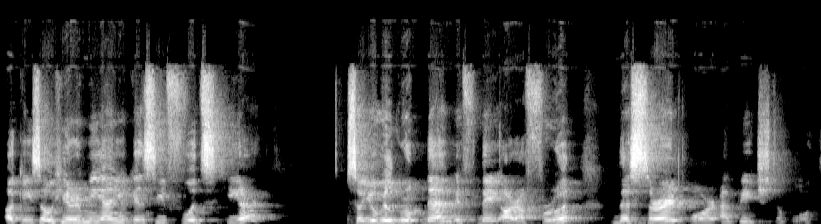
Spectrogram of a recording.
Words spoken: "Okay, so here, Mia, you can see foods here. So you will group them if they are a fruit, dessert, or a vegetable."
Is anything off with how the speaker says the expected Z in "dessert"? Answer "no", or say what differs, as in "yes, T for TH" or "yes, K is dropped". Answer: yes, S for Z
